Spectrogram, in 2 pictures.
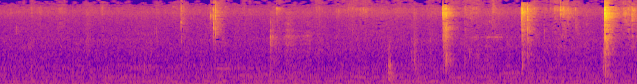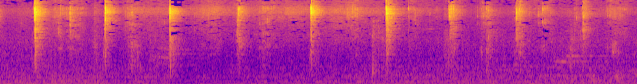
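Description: Close-miked chewing of spicy mutton liver (kaleji), with sharp wet mouth smacks. From about four seconds in they come roughly every half second to a second.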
